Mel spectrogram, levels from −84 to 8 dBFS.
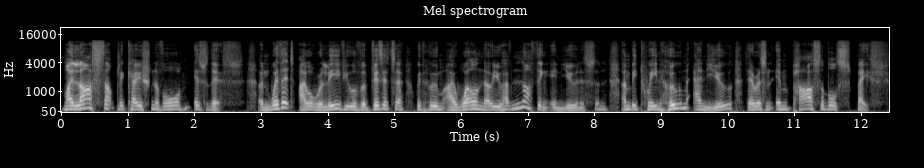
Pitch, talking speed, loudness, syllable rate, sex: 145 Hz, 180 wpm, -21 LUFS, 5.0 syllables/s, male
